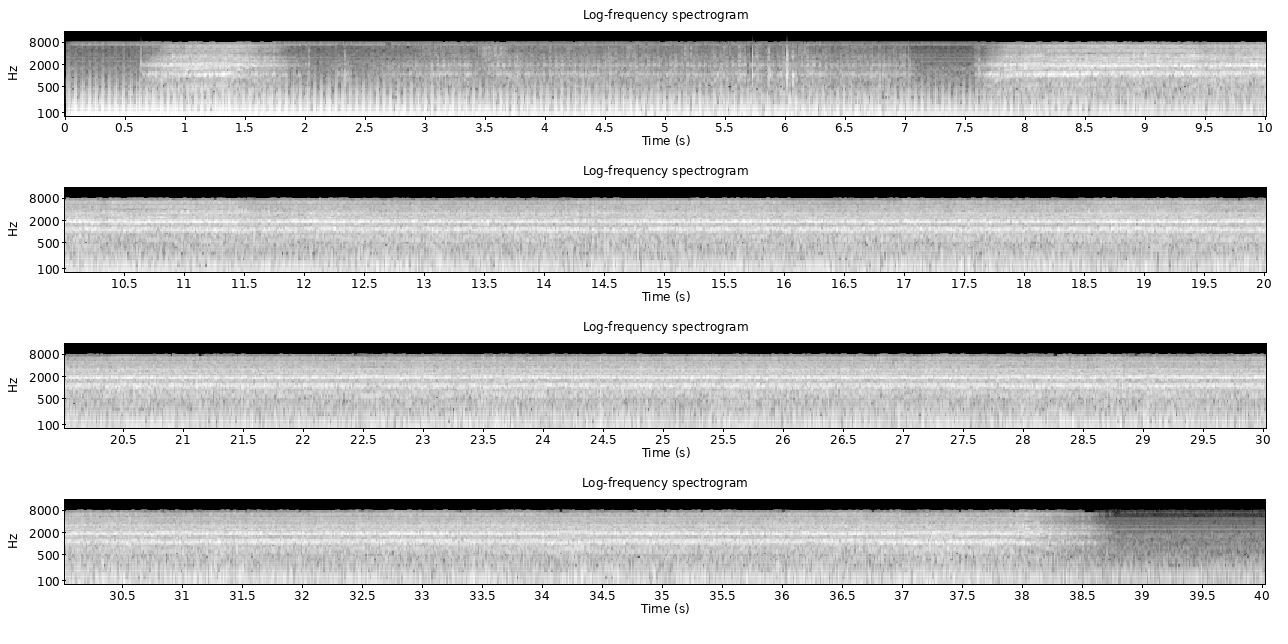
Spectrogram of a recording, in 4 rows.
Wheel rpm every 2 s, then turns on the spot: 50, 20, 20, 30, 150, 160, 160, 160, 160, 160, 160, 160, 160, 160, 160, 160, 160, 160, 150, 10.
2-6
